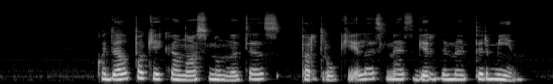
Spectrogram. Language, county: Lithuanian, Šiauliai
